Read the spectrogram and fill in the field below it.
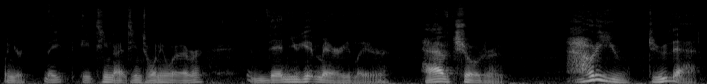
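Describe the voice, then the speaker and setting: A man's voice: fairly low pitch, expressive, moderate pace, creaky, a little mellow, slightly rough. A man co-hosting a podcast in casual chat, joking and full of fillers. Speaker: podcast co-host.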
